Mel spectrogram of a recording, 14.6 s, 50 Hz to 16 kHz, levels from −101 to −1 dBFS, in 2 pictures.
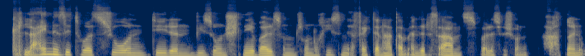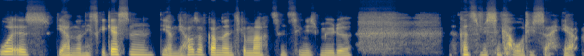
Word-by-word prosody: kleine 175 -2 0
Situationen, 145 -2 -3
die 135 -1 -2
dann 130 -1 -3
wie 135 - -6
so 135 0 -4
'n 130 - -7
Schneeball 130 -1 +1
so 135 - -8
'n 130 - -10
so - - -12
'n 130 - -10
Rieseneffekt 130 -1 -9
dann 125 - +1
hat 130 - -5
am - - 0
Ende 135 +1 -2
des 135 - -13
Abends, 125 0 -1
weil - - -4
es 130 - -9
ja - - -19
schon - - -12 0.2
8:00, - - -7
9:00 145 +7 +5
ist. 160 - +1
Die - - +3
haben 135 0 0
noch 135 - -2
nichts 130 -1 -6
gegessen. 155 +1 +5
Die - - -4
haben 125 0 -4
die 120 - -5
Hausaufgaben 155 -2 +6
noch 140 -1 +4
nicht 135 - -7
gemacht, 135 -1 +2
sind 135 -2 -12
ziemlich 140 -1 -8
müde 135 -1 -1 1.2
da - - -24
kann's 160 - +2
'n 145 - -8
bisschen 140 0 0
chaotisch 130 +1 -1
sein, - - -5
ja. - - -2
135 Hz, 195 wpm, -25 LUFS, 130-145 Hz, 1.2 s, Hausaufgaben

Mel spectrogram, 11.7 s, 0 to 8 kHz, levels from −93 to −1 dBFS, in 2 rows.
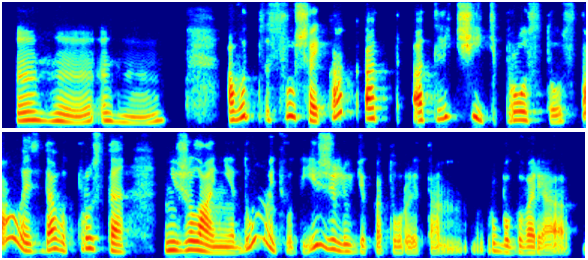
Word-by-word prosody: Мгм, 180 -5 0
мгм. 155 -1 -6 0.6
А 200 - +6
вот 275 +6 +3 0.2
слушай, 275 - +3
как 360 - 0
от 240 0 +7 0.3
отличить 240 - +2
просто 200 -3 0
усталость, 180 - 0
да 215 +5 +5
вот, 175 -5 -5
просто 235 -10 +1 0.4
нежелание 185 -9 +4
думать? 425 - -2
Вот - - -10
есть 310 -1 0
же 225 - +2
люди, 165 -5 -3
которые - - -6
там, - - -10
грубо 160 -5 -5
говоря, 135 - -1
190 Hz, 120 wpm, -21 LUFS, 160-235 Hz, 0.6 s, от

